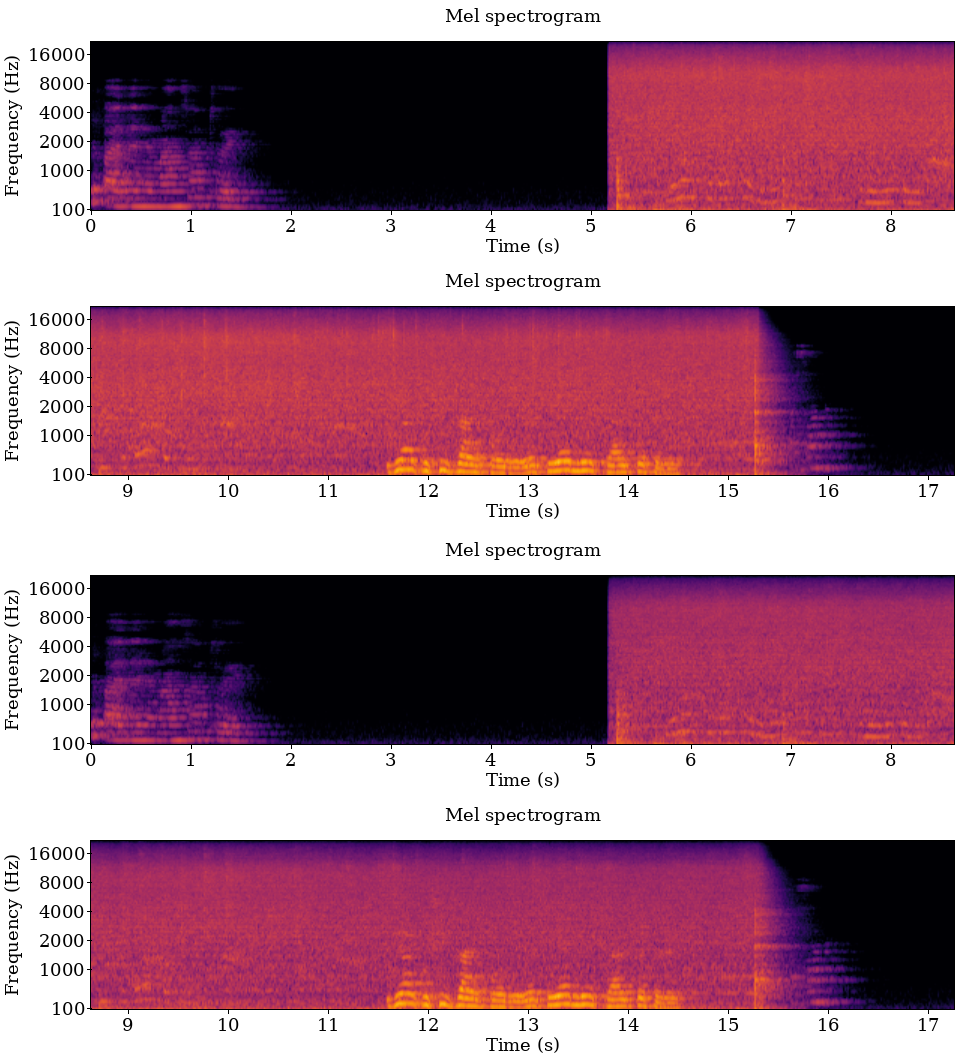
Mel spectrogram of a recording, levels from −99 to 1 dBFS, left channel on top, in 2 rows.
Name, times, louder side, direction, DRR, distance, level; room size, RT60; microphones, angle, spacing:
voice 1, 0.1-1.5 15.6-16.0, left 3 dB, 50° left, -2 dB, 2.4 m, -48 dB
Wind, 5.2-15.3, left 4 dB, 30° left, 1.0 m, -30 dB
voice 2, 5.7-8.4 8.7-10.1, left 2 dB, 80° left, 4 dB, 1.3 m, -43 dB
voice 3, 11.6-14.7, equal, 5° right, 3 dB, 0.5 m, -24 dB
10.5 x 4.8 x 5.7 m, 0.83 s
head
